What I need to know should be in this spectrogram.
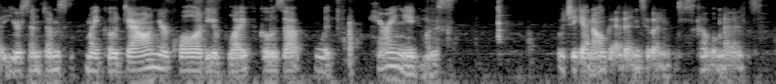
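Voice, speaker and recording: A woman in her thirties with a strongly gravelly, fry-heavy voice gives an educational health talk as an audiologist. Her pitch moves in a lively way, and she explains things plainly with everyday examples. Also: poor audio. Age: 30s.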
